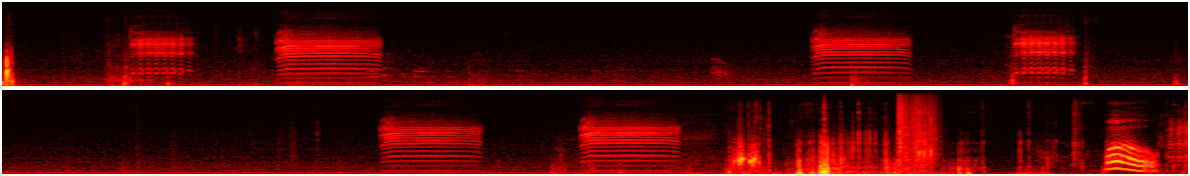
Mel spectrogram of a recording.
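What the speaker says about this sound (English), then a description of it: "That sheep." Several sheep bleats from a Minecraft game, spaced out in short bursts over a low steady hum, with a person's exclamations and clattering toward the end.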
